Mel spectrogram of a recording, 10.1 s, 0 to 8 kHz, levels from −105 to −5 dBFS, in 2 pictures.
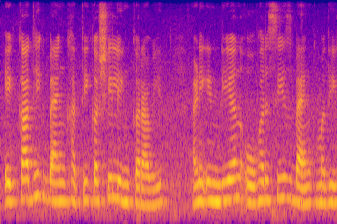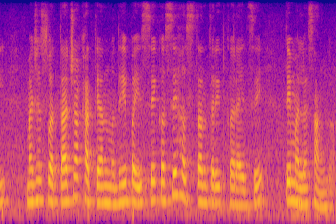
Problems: constant background noise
